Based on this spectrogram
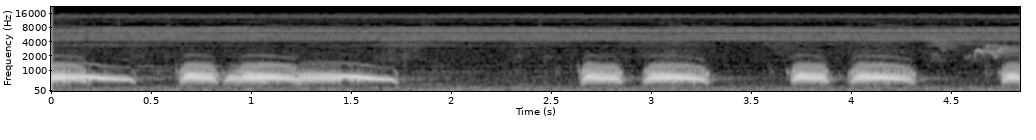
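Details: Spotted dove used to lure wild doves, giving soft repeated coo phrases: a long drawn note, then short paired coos at intervals, with a low rumbling background.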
